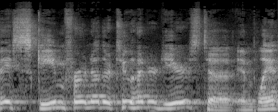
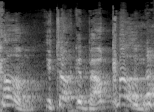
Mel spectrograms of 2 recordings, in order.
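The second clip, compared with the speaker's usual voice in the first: laughing; 7 semitones higher than usual. Real, not acted. Laughing at lewd innuendo.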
